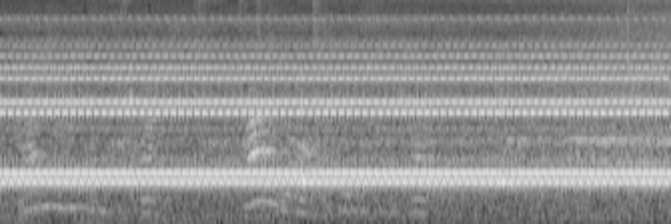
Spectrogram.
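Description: Loud, steady electronic warning tone of several fixed pitches sounding without a break, a platform alarm warning that a train is approaching the station.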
